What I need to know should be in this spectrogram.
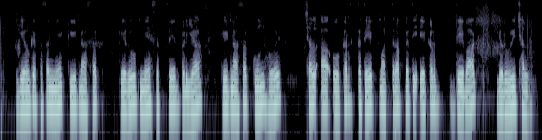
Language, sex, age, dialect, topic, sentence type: Maithili, male, 18-24, Eastern / Thethi, agriculture, question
